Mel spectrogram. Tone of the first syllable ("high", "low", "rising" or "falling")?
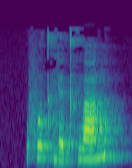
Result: falling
